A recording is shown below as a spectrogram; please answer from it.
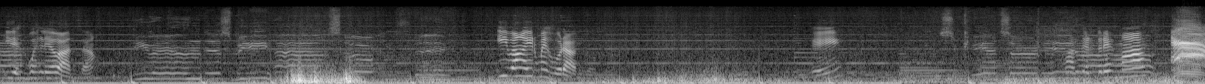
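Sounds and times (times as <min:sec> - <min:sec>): low uneven outdoor rumble: 0:00.0 - 0:12.0.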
